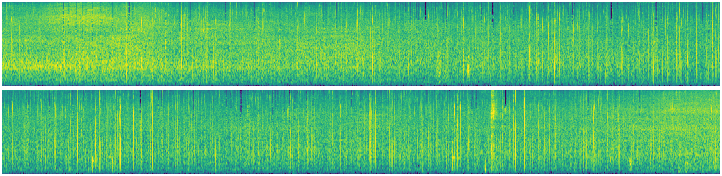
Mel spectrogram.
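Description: Steady rain falling, with many sharp individual drop impacts scattered throughout.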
